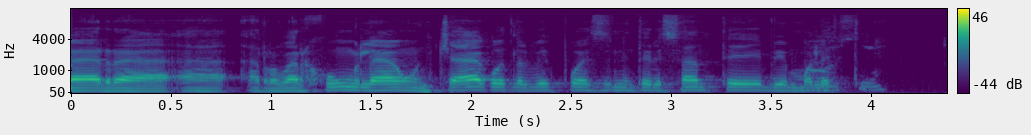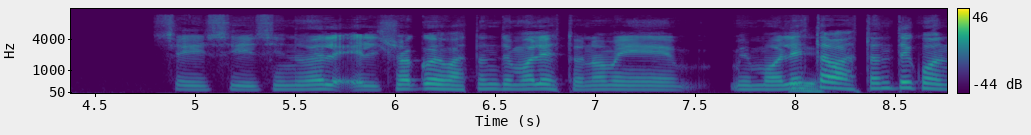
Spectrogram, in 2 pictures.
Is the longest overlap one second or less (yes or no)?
yes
